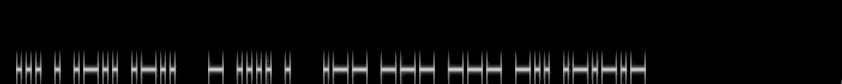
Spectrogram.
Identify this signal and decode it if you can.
Morse code, heard as a keyed tone, about 25 wpm, 700 Hz. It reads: SELL THE WOOD.
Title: Sentences from Top 1100 Words 25wpm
